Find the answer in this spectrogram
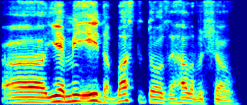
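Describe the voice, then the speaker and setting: A man's voice: medium pitch, fairly quick, vocal fry, a bit bright, no echo, studio quality. A man in his thirties co-hosting a podcast, chatting casually in loose, profane banter with frequent laughs. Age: 30s. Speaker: podcast co-host. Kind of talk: casual chat.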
